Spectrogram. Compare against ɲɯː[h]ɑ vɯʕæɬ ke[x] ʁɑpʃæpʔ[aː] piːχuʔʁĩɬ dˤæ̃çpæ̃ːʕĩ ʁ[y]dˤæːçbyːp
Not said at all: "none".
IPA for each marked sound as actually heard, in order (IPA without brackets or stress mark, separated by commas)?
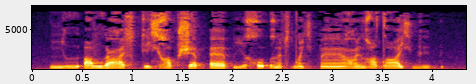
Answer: ʔ, ç, æː, y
